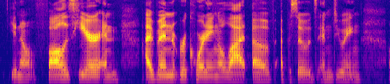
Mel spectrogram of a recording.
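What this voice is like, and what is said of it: Hoarse, scratchy voice. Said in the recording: “my throat. It's really, really sore this morning ... my throat was like super dry and hoarse ... the scratchy awfulness of my voice”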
